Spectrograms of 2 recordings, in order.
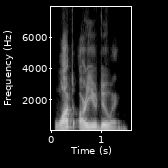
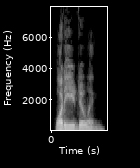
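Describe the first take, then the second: First: The word 'are' is said in full. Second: The word 'are' is reduced to 'uh'. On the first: "In citation form" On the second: "In reduced form, are is simply written as a schwa and sounds like uh"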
